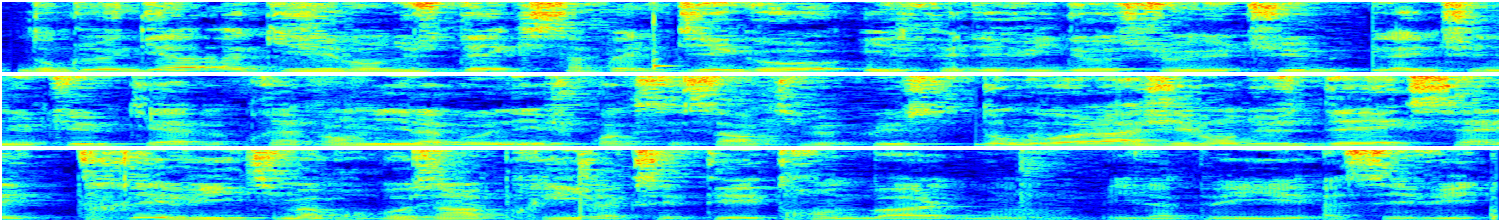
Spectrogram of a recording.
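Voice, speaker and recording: A young man casually telling a story to his vlog audience, chatty, with quick asides to himself. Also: mid-range voice, mellow, a little hiss or hum. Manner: fast, chatty, self-talk asides. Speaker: fingerboard YouTuber.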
